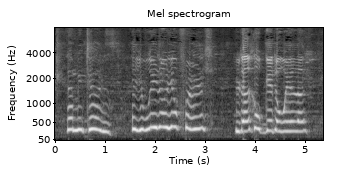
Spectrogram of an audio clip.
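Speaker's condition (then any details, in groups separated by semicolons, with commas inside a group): Cerebral palsy; speech hard to understand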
